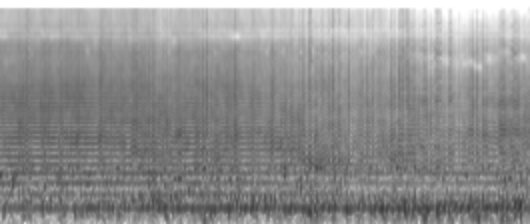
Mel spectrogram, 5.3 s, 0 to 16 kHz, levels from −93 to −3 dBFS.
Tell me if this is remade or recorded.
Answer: remade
